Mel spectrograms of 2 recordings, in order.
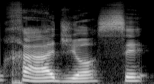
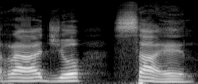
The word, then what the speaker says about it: Raagiosl: diário de John Dee, toda vez que termina em L, se pronuncia. Outra vez que o L tá sozinho, né? Sem nenhuma vogal seguida dele, se pronuncia El, como a fonética em hebraico do nome de Deus, né?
